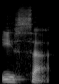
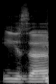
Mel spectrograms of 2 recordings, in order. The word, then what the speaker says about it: Yza: But yeah, I'm gonna say here, my name is pronounced Isa with the S, like Isabella, like Issa Rae. Issa Rae. It's not Yza.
